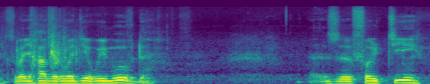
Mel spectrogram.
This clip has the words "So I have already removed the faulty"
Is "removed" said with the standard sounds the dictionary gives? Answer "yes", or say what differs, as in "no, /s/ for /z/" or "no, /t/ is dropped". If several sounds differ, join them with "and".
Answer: no, /w/ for /ɹ/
